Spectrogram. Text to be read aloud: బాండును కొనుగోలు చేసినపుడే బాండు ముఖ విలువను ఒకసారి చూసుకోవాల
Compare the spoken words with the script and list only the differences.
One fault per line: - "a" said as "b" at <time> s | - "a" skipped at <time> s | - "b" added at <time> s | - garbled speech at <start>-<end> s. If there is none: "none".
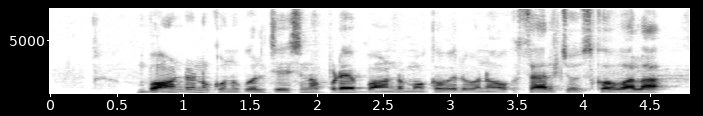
none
